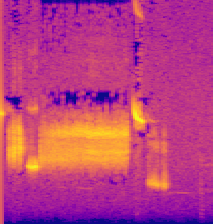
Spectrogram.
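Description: A Savannah sparrow sings a thin, insect-like song: a few high chips, then a long buzzy trill, ending in a short lower buzz. It's clear, with no talking.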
